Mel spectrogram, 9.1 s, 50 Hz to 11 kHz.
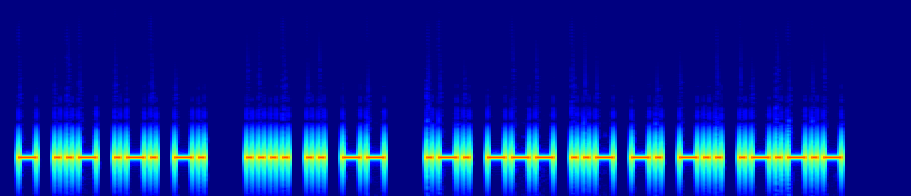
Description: Morse code, heard as a keyed tone, about 20 wpm, 700 Hz. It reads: TURN HIM ROUND.
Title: Sentences from Top 1000 Words - Review Part 1 - 20wpm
